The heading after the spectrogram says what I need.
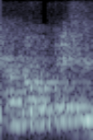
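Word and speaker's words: adaptation: First है acquisition, second है maintenance, third है जनरलाइजेशन, फोर्थ है अडॉप्टेशन। यहाँ पे जो लिखा हुआ है ना, यहाँ पे ये लिखा हुआ है ADOPTATI अडॉप्टेशन। ऐसी कोई स्टेज नहीं है, अडॉप्टेशन नहीं है, अडेप्टेशन है।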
